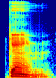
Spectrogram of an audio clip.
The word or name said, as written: game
